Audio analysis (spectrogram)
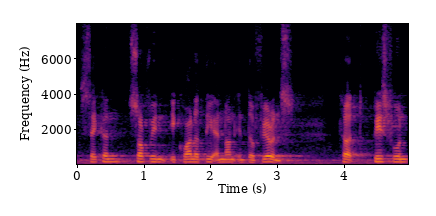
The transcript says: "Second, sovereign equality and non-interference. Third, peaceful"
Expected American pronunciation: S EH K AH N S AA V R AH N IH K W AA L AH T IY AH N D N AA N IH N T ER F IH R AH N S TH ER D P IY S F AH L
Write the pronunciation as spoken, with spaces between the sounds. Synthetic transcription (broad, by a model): S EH K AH N S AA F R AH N IH K W AA L AH T IY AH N N AA N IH N T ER F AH R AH N S T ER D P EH S F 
